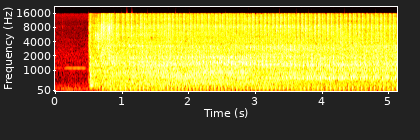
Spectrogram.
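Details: Briggs & Stratton lawn tractor single-cylinder engine after replacing broken camshaft and timing gear: starts and runs with loud steady rhythmic knock; owner suspects something misaligned or loose causing a wobble.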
